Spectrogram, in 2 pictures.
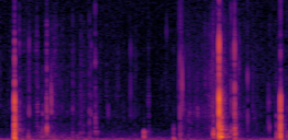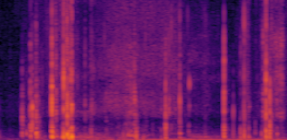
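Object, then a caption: Plastic retail bag of brown sugar. A full CSR dark brown sugar retail bag, made of plastic, is held beside the ear and crinkled and squeezed with the fingers. Sharp, bright crackles and crunches come in scattered bursts, growing denser and more continuous over the second half with a faint low hum underneath.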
